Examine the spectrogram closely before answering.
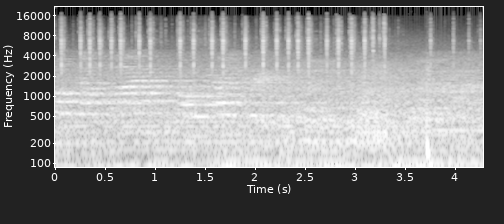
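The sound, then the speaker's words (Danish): Rapid, steady clacking of keys on an old typewriter, struck in a quick rhythm as Paul Erdmann types in a comfortable prison cell in Basel, Switzerland, with a low murmur of prison guards and quiet chatter of other inmates underneath. “Paul Erdmanns fingre flyver over tasterne på en gammel skrivemaskine.”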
